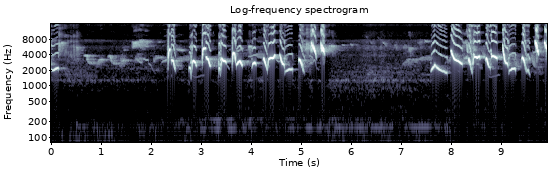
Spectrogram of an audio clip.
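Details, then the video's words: Lure song of an Oriental magpie-robin for getting stressed birds singing again: bursts of rapid, sharply modulated whistles and chips, a quieter stretch with low rumbling, then another quick energetic run. "KICAUAN PEMIKAT DAN PERANGSANG BUNYI | Kacer stres macet bunyi langsung gacor"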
